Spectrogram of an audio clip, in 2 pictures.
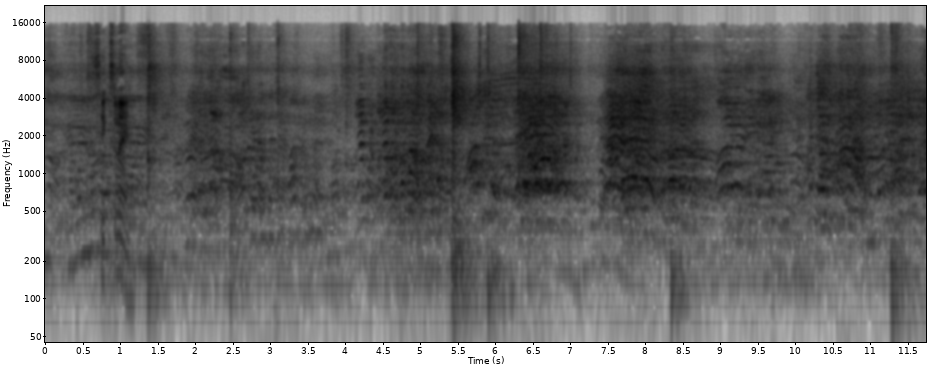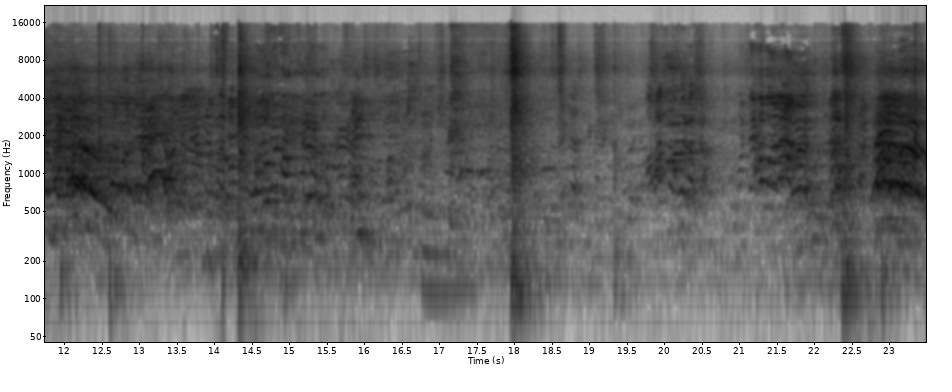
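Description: A ball thuds against hands as players strike it.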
